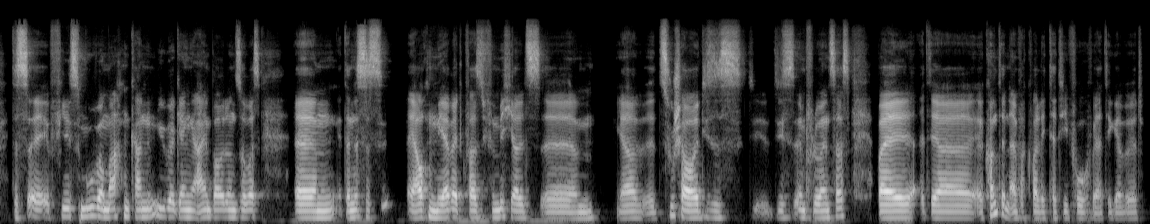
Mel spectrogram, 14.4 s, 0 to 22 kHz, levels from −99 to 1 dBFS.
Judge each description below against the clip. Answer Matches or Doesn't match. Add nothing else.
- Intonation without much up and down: Matches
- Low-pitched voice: Matches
